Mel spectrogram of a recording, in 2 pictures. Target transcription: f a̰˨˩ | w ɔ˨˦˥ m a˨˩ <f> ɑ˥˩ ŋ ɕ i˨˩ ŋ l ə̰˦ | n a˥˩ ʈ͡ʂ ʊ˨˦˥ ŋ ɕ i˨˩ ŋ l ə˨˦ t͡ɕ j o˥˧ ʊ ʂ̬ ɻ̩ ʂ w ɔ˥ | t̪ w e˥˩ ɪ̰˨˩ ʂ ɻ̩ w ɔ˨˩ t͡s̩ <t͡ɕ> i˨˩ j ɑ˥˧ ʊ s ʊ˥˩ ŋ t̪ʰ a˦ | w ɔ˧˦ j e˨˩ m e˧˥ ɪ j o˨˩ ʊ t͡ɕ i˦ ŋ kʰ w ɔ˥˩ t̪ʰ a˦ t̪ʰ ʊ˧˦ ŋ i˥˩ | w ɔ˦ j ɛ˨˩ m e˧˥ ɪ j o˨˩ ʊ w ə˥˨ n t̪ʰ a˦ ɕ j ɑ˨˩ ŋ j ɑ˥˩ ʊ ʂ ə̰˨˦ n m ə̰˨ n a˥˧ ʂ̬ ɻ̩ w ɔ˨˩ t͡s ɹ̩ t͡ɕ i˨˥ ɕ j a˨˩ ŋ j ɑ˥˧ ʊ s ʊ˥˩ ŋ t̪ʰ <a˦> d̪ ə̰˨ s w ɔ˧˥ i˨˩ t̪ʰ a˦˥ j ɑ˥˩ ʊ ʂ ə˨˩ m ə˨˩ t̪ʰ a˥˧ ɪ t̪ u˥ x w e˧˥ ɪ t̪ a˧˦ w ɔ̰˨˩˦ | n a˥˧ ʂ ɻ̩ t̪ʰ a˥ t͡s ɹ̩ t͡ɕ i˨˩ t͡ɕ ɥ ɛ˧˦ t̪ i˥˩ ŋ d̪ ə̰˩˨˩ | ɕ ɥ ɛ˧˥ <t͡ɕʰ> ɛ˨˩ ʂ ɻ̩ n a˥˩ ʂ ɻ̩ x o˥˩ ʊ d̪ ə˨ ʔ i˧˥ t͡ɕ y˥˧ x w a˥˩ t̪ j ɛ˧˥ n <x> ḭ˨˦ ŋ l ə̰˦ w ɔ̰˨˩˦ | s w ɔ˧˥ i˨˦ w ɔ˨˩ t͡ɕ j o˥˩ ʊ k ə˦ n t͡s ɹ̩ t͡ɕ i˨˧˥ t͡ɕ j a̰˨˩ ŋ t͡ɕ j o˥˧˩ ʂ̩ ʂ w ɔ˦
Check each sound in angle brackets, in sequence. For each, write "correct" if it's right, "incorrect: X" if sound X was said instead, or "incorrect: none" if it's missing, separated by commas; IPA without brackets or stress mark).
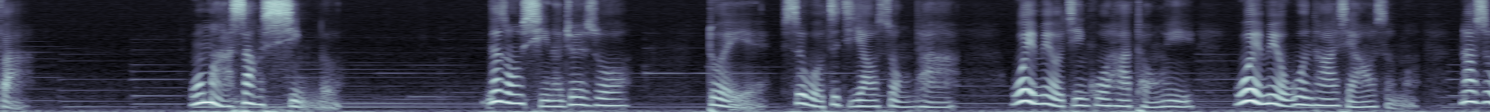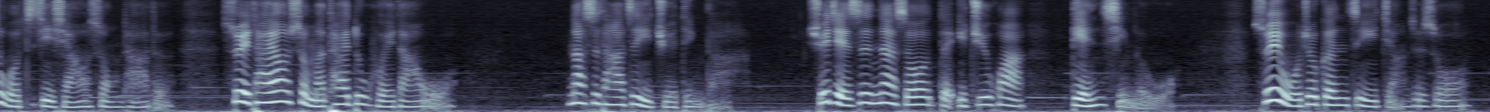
incorrect: ʂ, correct, correct, incorrect: t͡ɕ, incorrect: ɕ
